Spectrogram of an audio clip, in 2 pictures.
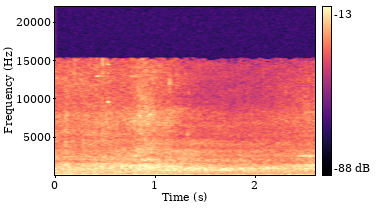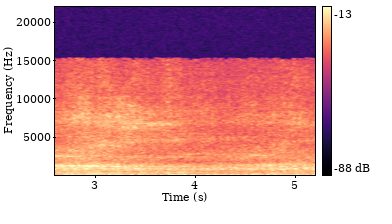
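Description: Steady road traffic noise with a deep low rumble underneath. No single vehicle or horn stands out.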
